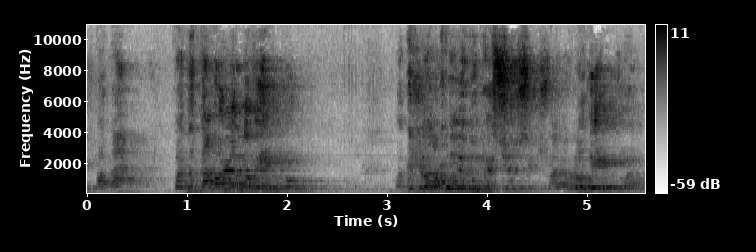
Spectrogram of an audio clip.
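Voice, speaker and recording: An older Chilean man speaking to a room of parents, animated and full of play-acted voices. His voice sits a little high and comes from far off in a big echoing hall with a long reverb and faint ambience. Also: a little hiss or hum. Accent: Chilean Spanish. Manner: animated, acts out children's voices, tags lines with "¿ah?". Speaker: psychologist giving a talk to parents. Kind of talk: lively public lecture. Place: large school hall. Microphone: distant room mic.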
